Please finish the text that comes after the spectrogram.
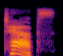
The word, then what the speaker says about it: TTAPS: activists listed their names to spell ttaps pronounced Taps the bugle call proclaiming lights out or the end of a military funeral until 1985 non-propagandizing scientists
